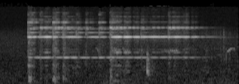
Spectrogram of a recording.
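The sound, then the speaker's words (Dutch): A hand bell on a post of a landing pier is rung briskly several times, its bright metallic clangs ringing with sustained overtones that overlap and fade out over a few seconds, fairly loud, with no voices. “Aan een paal van de landingsteiger zit een bel. Als u belt, dan komt hij wel.”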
